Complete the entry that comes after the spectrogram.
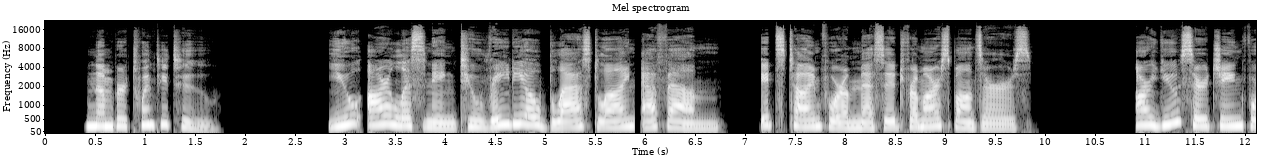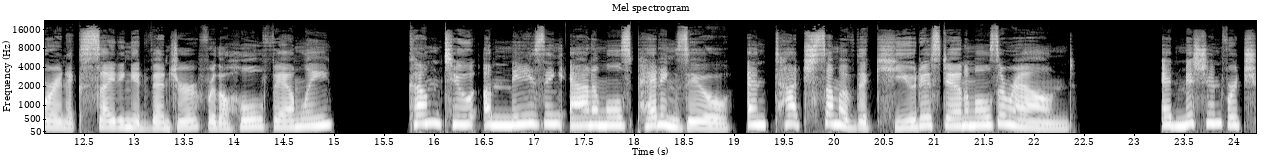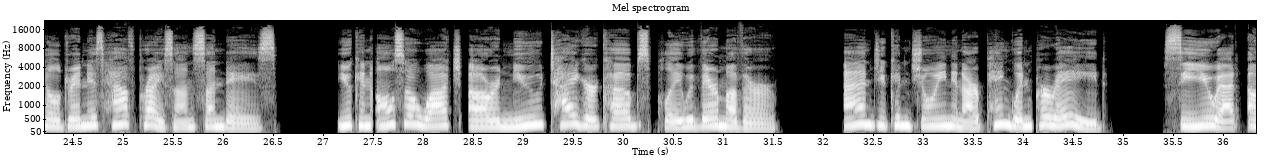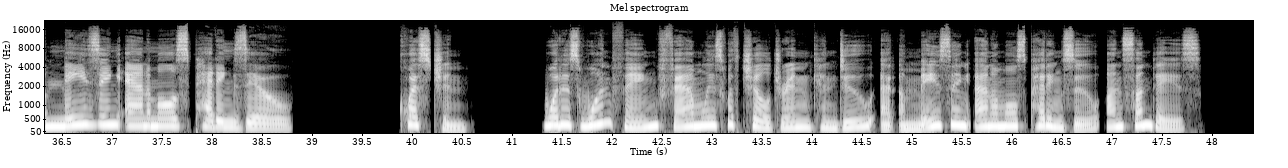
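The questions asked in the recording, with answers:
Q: What is one thing families with children can do at Amazing Animals Petting Zoo on Sundays?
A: Get half-price admission for children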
